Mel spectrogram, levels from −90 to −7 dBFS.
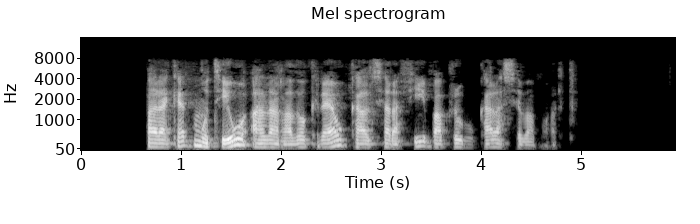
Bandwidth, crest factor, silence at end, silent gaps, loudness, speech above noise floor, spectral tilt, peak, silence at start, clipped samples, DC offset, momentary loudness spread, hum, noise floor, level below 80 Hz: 8 kHz; 20 dB; 1 s; 4.84-4.88 s; -19 LUFS; over 71 dB; -5 dB/octave; -2 dBFS; 0.65 s; under 0.1%; under 0.1%; 10 LU; none; under -90 dBFS; -60 dBFS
